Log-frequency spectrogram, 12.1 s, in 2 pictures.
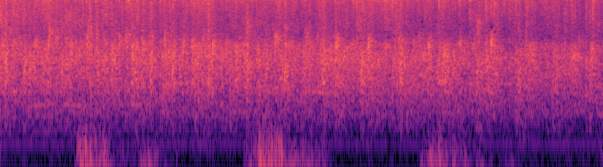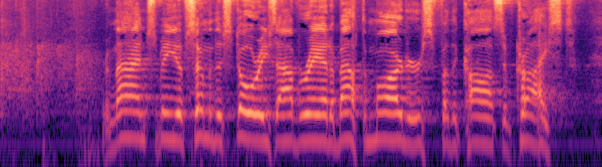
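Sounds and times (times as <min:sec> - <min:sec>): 
audience clapping hands: 0:00.0 - 0:07.1
speech: 0:07.2 - 0:11.8.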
